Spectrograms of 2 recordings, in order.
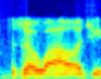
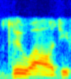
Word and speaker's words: zoology: Well, no, as mentioned before, one of the most mispronounced words is zoology. People add another O to make it zoology for some reason.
